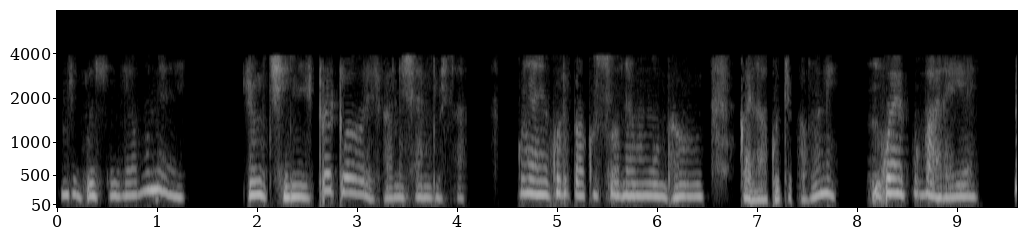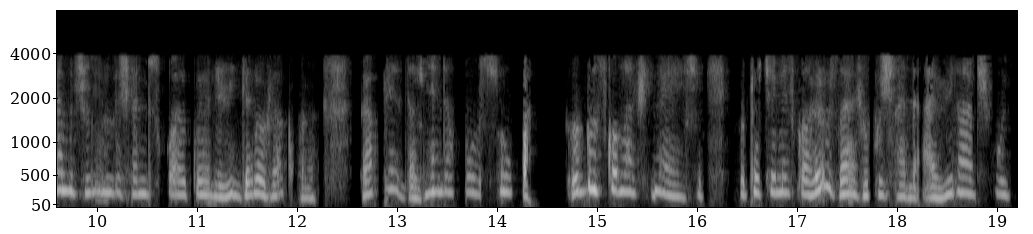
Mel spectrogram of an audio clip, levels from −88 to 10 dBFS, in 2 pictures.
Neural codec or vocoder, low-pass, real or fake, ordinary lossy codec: codec, 24 kHz, 1.5 kbps, HILCodec; 7.2 kHz; fake; AAC, 16 kbps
